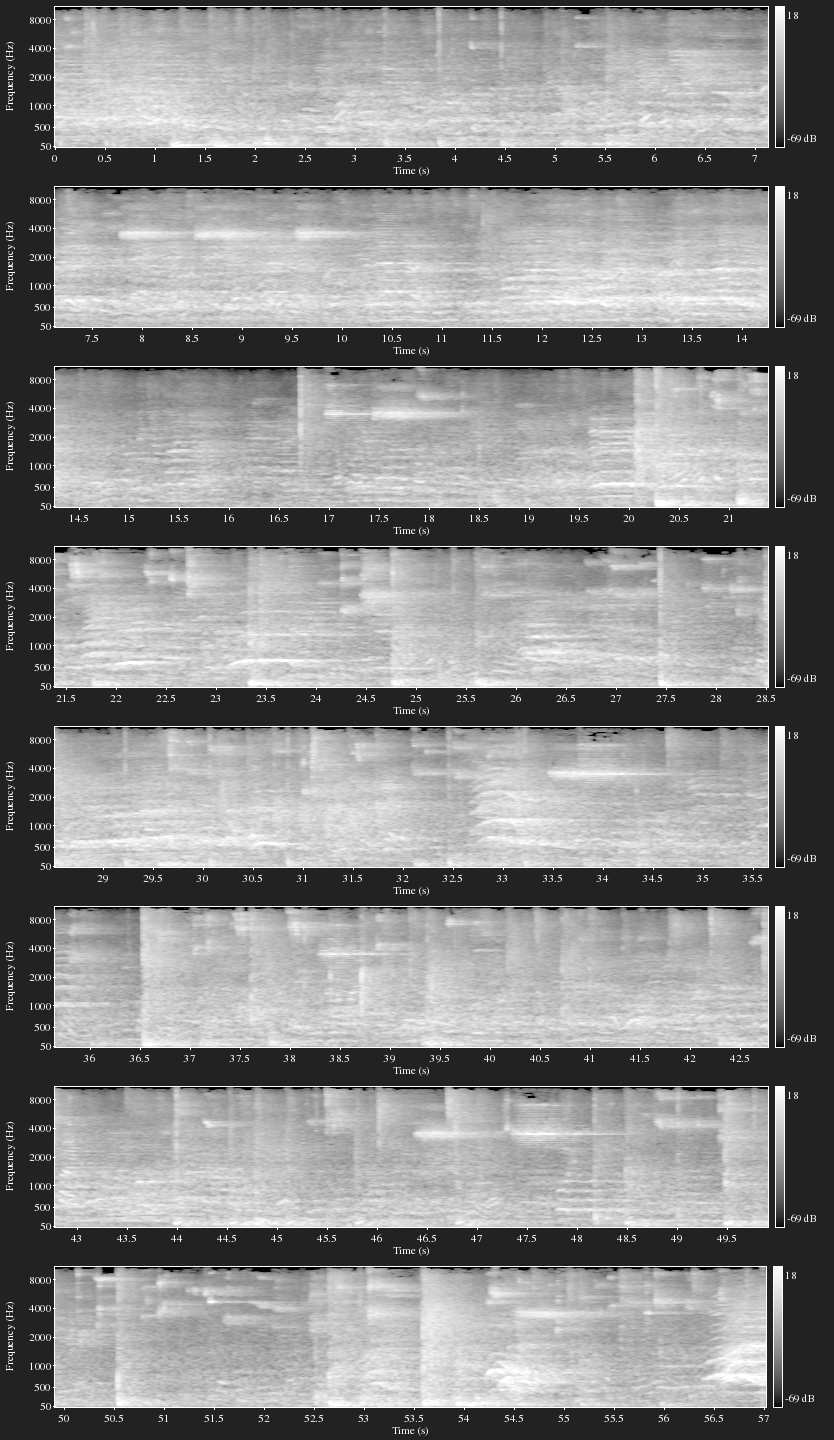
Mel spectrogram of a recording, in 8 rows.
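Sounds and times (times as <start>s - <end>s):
players calling out and talking: 0.0s - 57.0s
volleyball being hit and bouncing: 52.6s - 54.5s.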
